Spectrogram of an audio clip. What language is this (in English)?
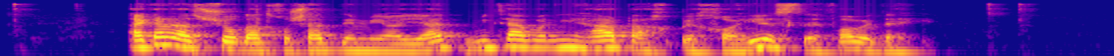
Persian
